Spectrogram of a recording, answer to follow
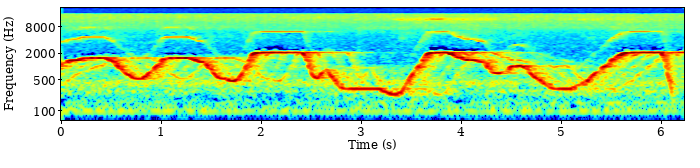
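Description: Roland SP-555's D-Beam synthesizer playing a sine-wave tone, theremin-like, its pitch sweeping up and down about five times as a hand moves over the light sensor. The glides pause on held notes, because the pitch is locked to a scale and key.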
